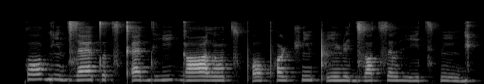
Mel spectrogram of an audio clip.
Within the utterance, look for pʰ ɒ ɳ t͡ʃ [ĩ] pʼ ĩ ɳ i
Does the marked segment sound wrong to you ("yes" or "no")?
no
